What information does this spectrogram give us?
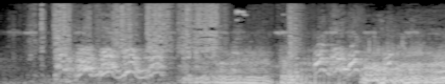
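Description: A dog barks repeatedly and growls near a door, loud and continuous throughout, with many sharp barks running into rough growling.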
